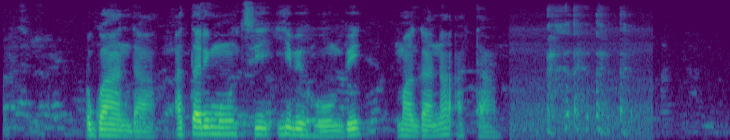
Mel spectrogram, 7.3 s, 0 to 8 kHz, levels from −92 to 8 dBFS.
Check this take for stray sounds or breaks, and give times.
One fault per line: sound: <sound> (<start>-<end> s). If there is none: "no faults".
sound: laugh (5.5-6.4 s)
